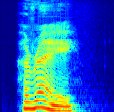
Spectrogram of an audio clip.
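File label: "hurray", English, British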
